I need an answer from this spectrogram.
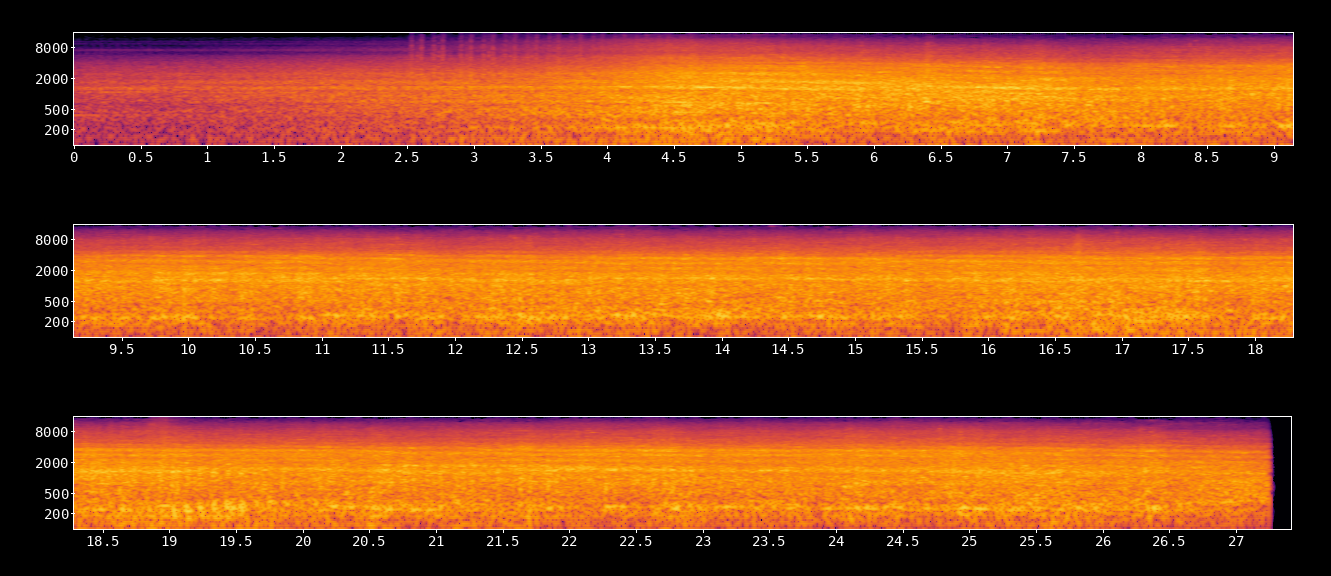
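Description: Container freight train rolling past: the noise builds over about four seconds, then a steady rumble of wagon wheels on the rails with clickety-clack and high squealing tones from the wheels ringing above it. It cuts off abruptly near the end.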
